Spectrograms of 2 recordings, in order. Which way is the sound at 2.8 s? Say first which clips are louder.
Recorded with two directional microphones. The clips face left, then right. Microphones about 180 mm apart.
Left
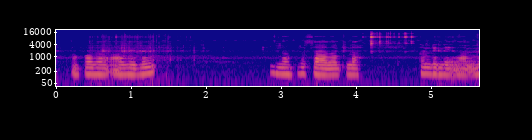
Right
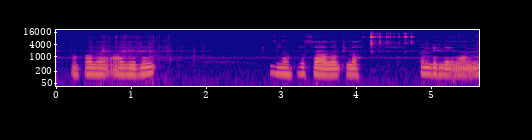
Right 5 dB; 20° right (ahead or behind).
